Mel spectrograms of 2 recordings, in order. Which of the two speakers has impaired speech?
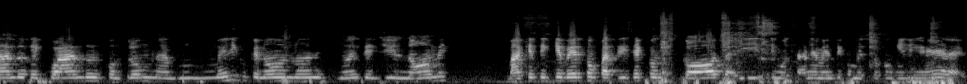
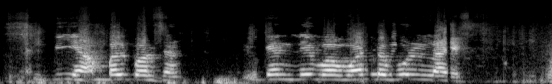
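The second: amyotrophic lateral sclerosis; slow progression two years pre-diagnosis, faster since, fasciculations, twitching.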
